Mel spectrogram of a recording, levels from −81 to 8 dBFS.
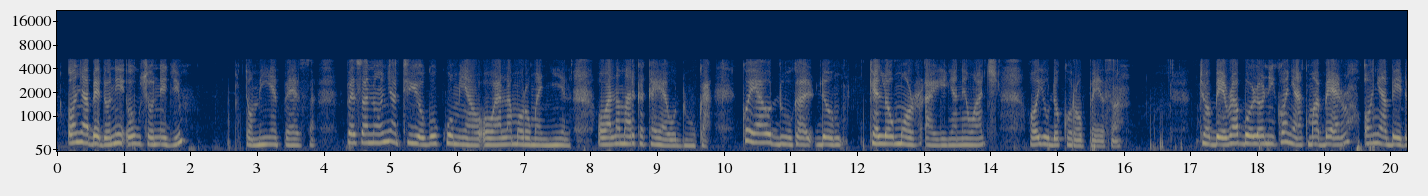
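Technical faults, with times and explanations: Throughout, 4-bit ADPCM compression: a gritty hiss rides on every loud stretch of speech and rises and falls with its level, with harsh distortion on sharp attacks, and the sound is dull, with nothing above 5.3 kHz. Each sample is coded as a coarse 4-bit step from a prediction, so the error is noise tied to the signal, and the adaptive step lags on sudden onsets. The heavy damage and the dull top fit a bitrate near 44 kbps at a low sample rate.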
